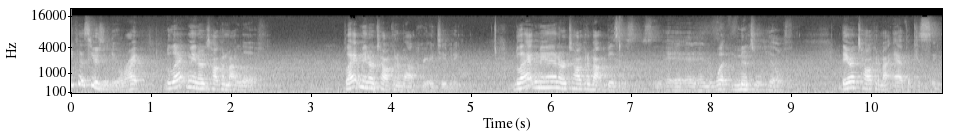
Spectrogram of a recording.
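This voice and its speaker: A woman talks very fast with lively intonation, broken by long, frequent pauses. Noticeable background noise is present. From US South, eastern North Carolina (Pitt County); North Carolina. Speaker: project founder. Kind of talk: interview. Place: hall.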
